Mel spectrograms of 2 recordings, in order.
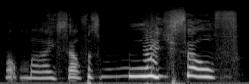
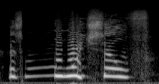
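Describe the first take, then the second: First: High, very slow, proud ending; haughty dragon. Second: Put-on as myself in a Brummie accent, myself said as mɔsɛlf; the vain dragon slipping into Brummie. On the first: Shown as a demonstration. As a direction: drag out as myself grandly. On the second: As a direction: drag out as myself in Birmingham English. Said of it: "He gets a little bit brummy sometimes".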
